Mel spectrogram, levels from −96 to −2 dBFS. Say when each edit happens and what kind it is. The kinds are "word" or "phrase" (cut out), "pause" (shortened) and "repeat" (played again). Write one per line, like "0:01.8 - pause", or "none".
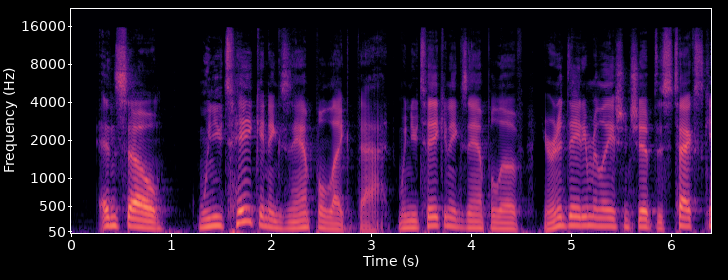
0:01.2 - pause
0:04.6 - pause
